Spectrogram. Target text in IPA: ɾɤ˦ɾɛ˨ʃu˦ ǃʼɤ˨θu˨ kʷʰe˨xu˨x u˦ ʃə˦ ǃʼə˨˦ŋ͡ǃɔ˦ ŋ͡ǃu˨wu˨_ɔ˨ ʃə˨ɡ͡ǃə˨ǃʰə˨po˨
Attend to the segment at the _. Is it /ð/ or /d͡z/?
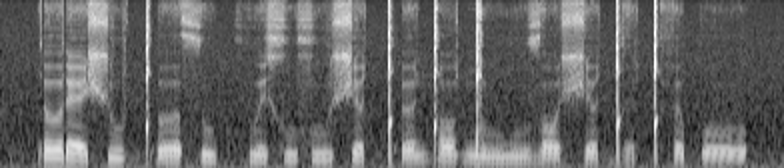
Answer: ð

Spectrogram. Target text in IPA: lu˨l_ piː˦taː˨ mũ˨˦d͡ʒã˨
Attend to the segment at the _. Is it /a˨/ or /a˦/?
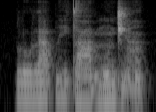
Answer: a˦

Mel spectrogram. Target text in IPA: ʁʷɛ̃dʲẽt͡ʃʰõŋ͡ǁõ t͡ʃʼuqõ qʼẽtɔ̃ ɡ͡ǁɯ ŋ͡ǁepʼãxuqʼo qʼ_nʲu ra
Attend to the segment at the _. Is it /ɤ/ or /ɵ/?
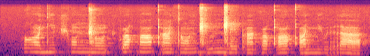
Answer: ɤ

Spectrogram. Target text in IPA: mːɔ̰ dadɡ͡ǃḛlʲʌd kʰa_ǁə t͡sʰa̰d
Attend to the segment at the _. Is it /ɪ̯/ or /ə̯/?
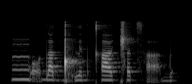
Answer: ə̯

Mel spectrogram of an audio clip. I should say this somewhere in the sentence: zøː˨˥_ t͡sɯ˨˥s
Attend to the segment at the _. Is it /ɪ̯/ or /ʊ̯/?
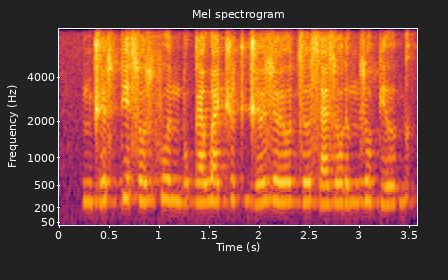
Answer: ʊ̯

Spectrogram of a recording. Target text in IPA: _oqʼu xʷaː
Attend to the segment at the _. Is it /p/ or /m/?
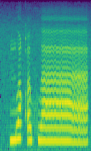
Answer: m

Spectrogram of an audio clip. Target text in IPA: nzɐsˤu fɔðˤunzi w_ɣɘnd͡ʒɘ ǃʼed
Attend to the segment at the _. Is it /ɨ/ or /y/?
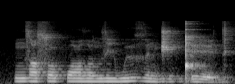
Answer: ɨ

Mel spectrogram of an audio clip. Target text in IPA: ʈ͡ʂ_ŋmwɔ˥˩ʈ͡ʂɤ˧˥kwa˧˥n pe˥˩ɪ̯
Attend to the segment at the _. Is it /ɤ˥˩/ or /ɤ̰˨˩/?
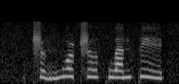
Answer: ɤ̰˨˩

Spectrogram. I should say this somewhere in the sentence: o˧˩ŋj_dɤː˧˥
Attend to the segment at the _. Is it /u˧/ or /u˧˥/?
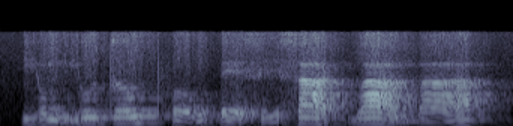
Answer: u˧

